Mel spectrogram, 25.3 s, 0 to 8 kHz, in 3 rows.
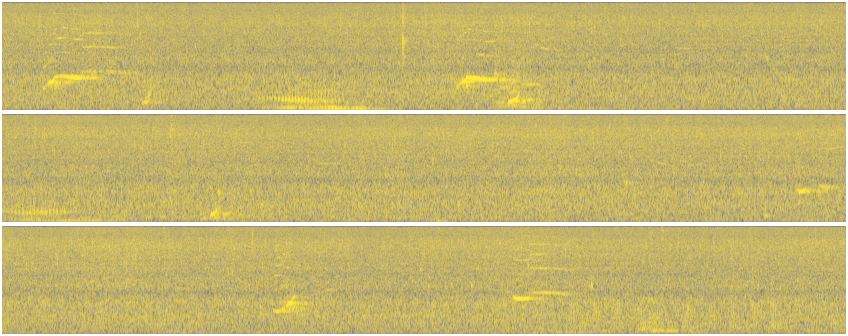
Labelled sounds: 1.0	1.3	humpback whale, 1.0 to 1.2 kHz
4.5	5.0	humpback whale, 0.78 to 3.7 kHz
11.6	11.9	humpback whale, 1.9 to 2.0 kHz
19.7	20.0	humpback whale, 0.78 to 1.1 kHz
22.0	22.6	humpback whale, 0.94 to 1.2 kHz

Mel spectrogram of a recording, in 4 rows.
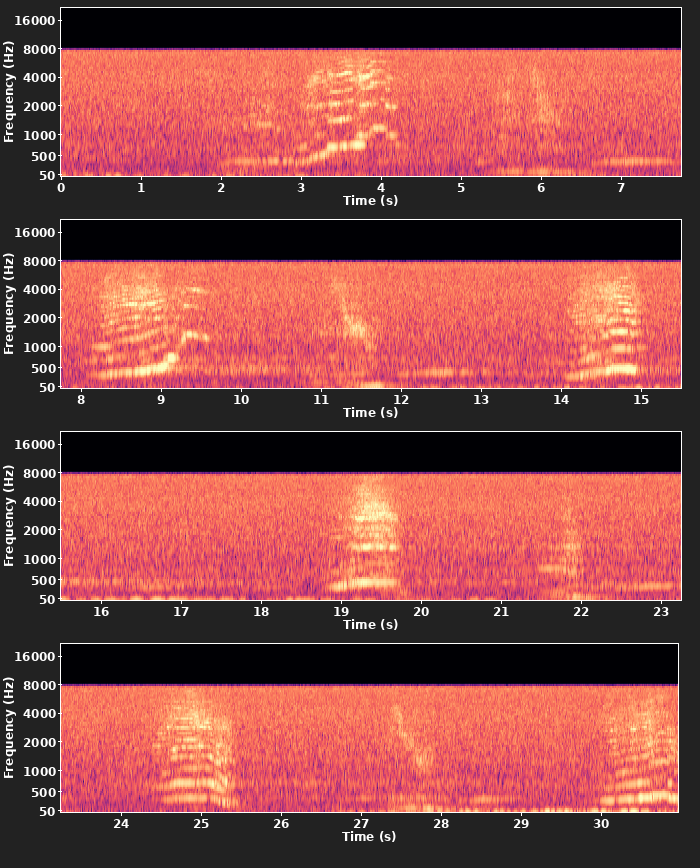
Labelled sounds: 2.4	2.7	humpback whale, 1.2 to 1.3 kHz
3.1	4.2	humpback whale, 0.80 to 6.6 kHz
8.1	9.6	humpback whale, 0.93 to 4.3 kHz
11.3	11.6	humpback whale, 1.2 to 2.1 kHz
14.1	15.0	humpback whale, 0.90 to 3.5 kHz
19.1	19.7	humpback whale, 1.2 to 3.0 kHz
21.8	22.0	humpback whale, 1.2 to 1.4 kHz
24.6	25.5	humpback whale, 0.80 to 6.1 kHz
30.0	30.9	humpback whale, 0.86 to 2.9 kHz

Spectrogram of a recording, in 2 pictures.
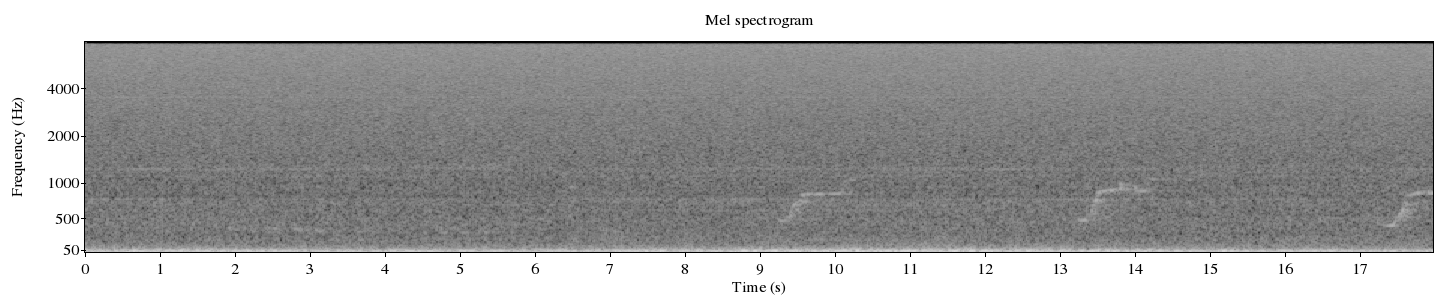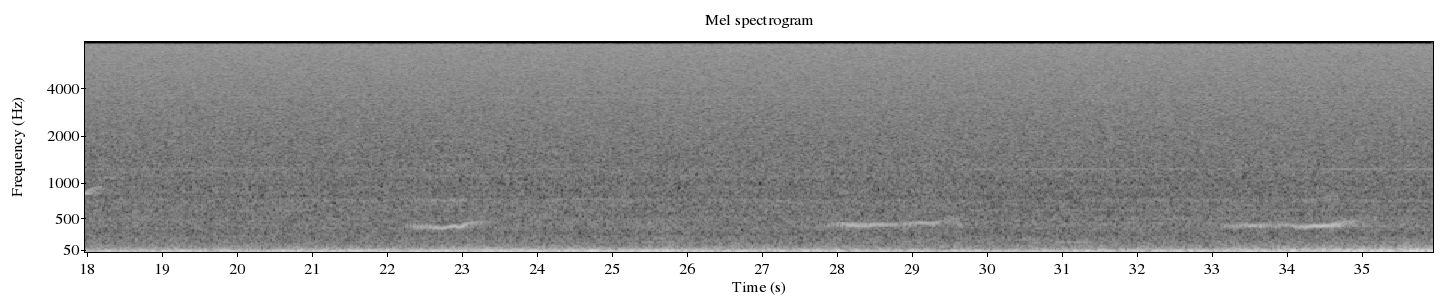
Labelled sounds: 9.5	9.9	humpback whale, 0.80 to 0.93 kHz
13.5	14.0	humpback whale, 0.80 to 1.1 kHz
17.6	18.2	humpback whale, 0.80 to 1.1 kHz

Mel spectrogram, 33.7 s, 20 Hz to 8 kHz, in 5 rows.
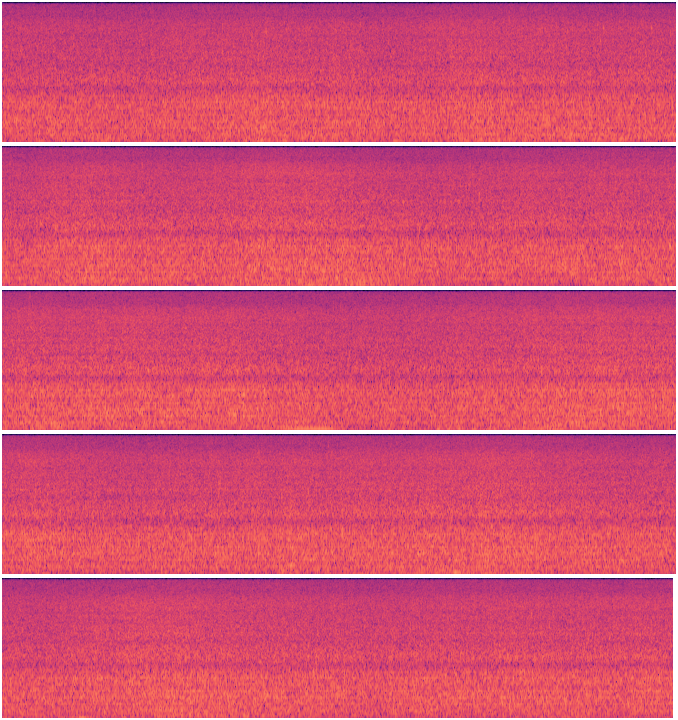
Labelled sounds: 7.3	7.5	water noise, 1.2 to 1.3 kHz

